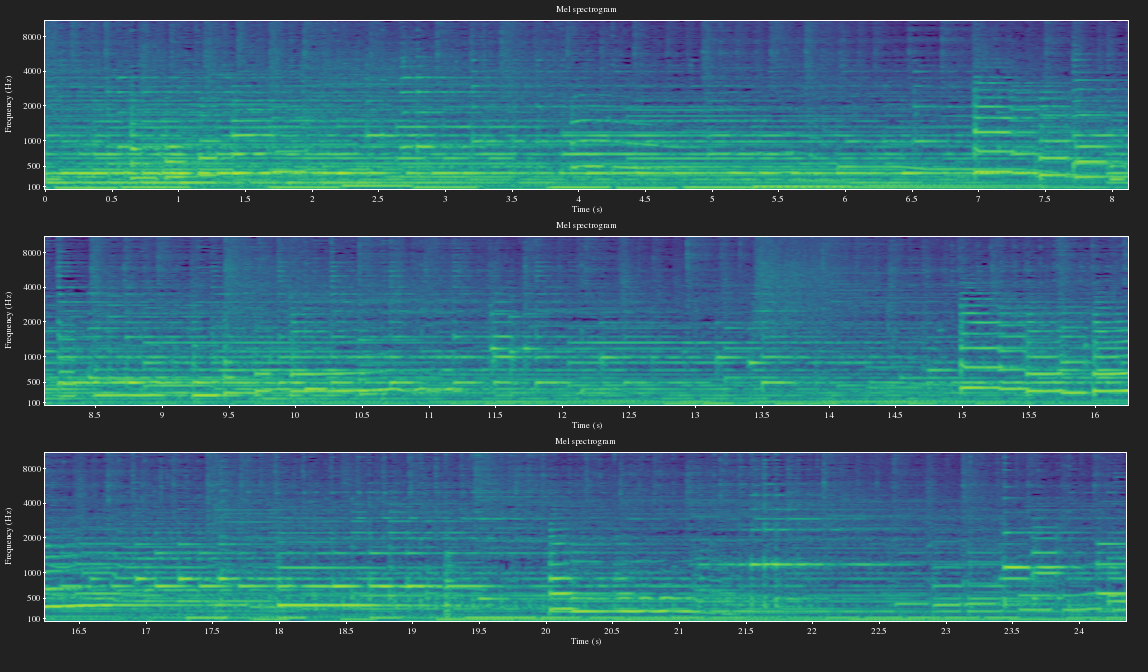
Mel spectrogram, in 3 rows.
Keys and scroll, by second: 0.1 Right.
